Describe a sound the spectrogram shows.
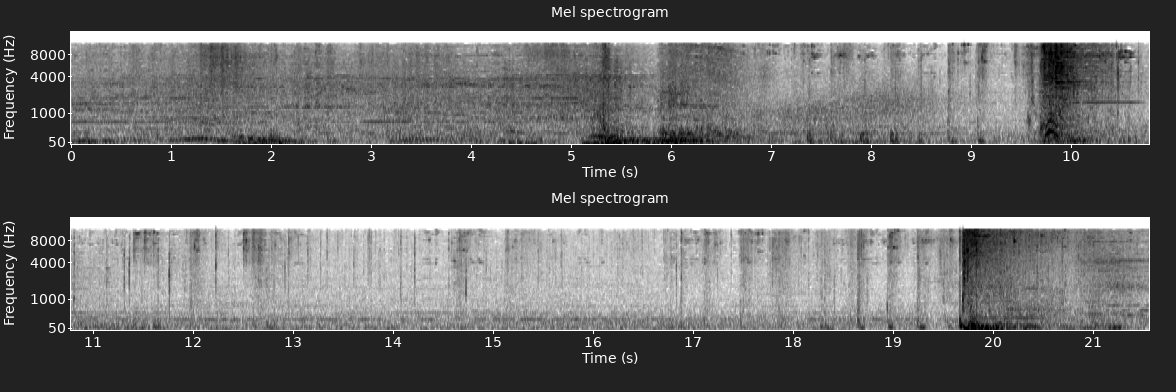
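Heavy footsteps fall on stone.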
